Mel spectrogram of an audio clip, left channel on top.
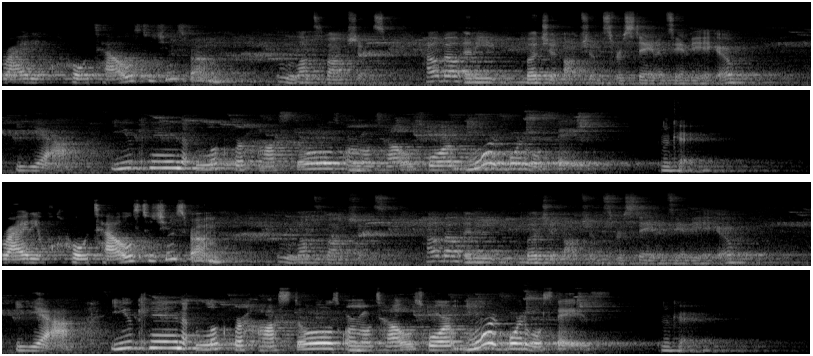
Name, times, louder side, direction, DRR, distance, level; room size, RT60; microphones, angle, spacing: voice 1, 0.0-2.2 8.2-14.0, right 6 dB, 50° right, 13 dB, 0.3 m, -23 dB
sound 1, 1.7-13.9, right 1 dB, 20° right, 2.1 m, -46 dB
voice 2, 2.7-7.4 14.6-15.0, left 2 dB, 35° left, 5 dB, 0.8 m, -33 dB
10.5 x 9.4 x 3.5 m, 2.2 s
head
